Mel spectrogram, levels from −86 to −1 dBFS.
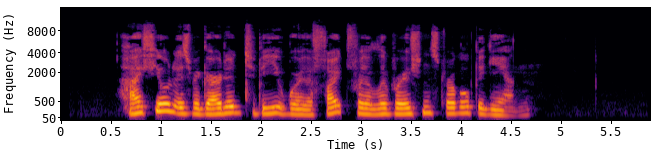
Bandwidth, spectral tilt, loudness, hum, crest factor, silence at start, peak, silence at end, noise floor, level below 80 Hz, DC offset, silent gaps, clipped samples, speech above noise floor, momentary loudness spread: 10 kHz; -6.5 dB/octave; -21 LUFS; none; 18 dB; 0.6 s; -4 dBFS; 1.25 s; -75 dBFS; -70 dBFS; under 0.1%; none; under 0.1%; 55 dB; 8 LU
